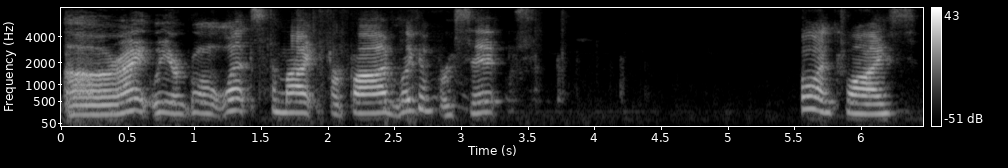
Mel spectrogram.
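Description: Woman in her thirties, higher voice, brisk auction calls, plain descriptions, cluttered home room, webcam. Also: bright, forceful tone. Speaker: online auction co-host. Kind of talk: live-stream clothing auction.

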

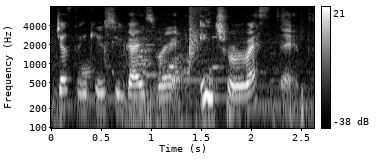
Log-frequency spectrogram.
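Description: A woman's voice: low voice, lively intonation, unhurried. A woman with a Nigerian accent, chatting informally as she narrates a casual vlog. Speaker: vlogger, host. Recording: loud background music. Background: music.

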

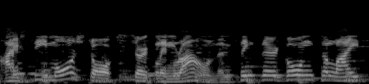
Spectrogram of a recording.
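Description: A man's voice: sits high, very animated, unhurried. A man playing a breezy bearer of bad news, with theatrical patter on a muffled 1920s comedy record.

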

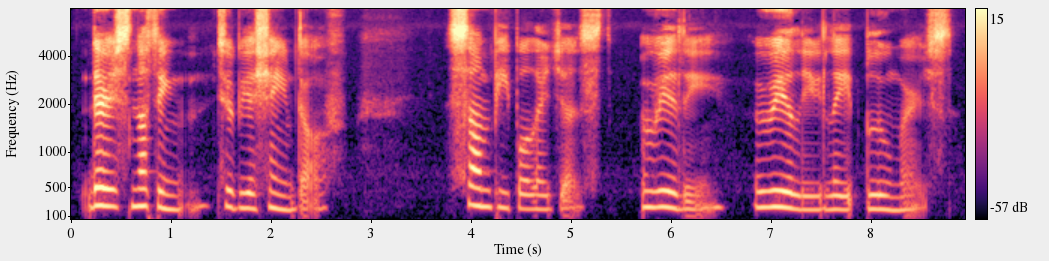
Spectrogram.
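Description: Slow, soft-toned teasing demon girl played by a woman. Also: medium pitch, no echo, clean studio sound. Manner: breathy, unhurried, teasing, often dropping to a whisper. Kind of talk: intimate ASMR audio roleplay. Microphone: close-up microphone.

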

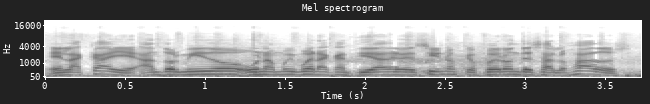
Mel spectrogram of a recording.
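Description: A man's voice: on the high side, fairly even intonation, quick pace, music in the background. A man reporting live news from a roadside, hesitant with frequent fillers, on a handheld mic. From Honduras. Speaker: field reporter. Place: outdoors on a roadside.

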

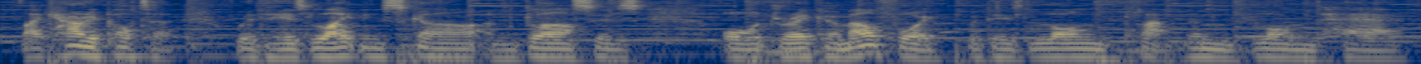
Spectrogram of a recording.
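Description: A middle-aged British man presenting a behind-the-scenes theatre video to camera. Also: deep voice. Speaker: cast member presenting.

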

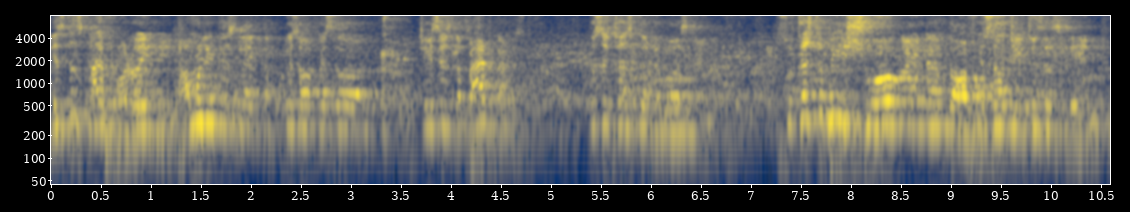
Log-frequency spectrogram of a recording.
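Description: A young man from Goa with a Goan Indian English accent, doing live stand-up comedy in a chatty storytelling way, often checking in with the crowd. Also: very high-pitched. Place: large community hall stage. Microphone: handheld microphone through hall speakers. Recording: echoey hall, taken from far off with crowd. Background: audience laughing and cheering.

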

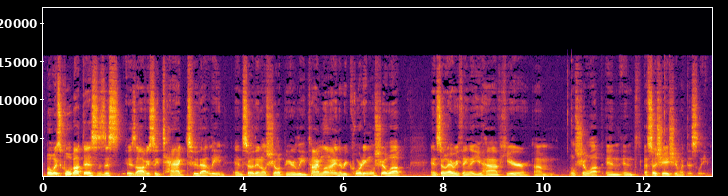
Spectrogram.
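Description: A man giving an informal, conversational software tutorial, often checking in with a quick "right?". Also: fairly low pitch, fairly even intonation. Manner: conversational, instructional, often tagging phrases with "right?". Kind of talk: informal screen-share walkthrough. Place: voice-over for a screen recording.

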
